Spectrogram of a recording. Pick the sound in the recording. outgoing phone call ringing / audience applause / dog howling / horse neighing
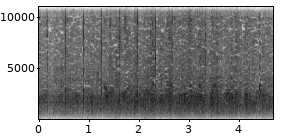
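audience applause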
